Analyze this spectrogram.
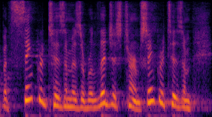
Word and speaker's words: syncretism: you're saying it wrong synchrotism like like like think like syncing things like syncing your your your your phone to your car or singing you're lining them up but syncretism is a religious term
